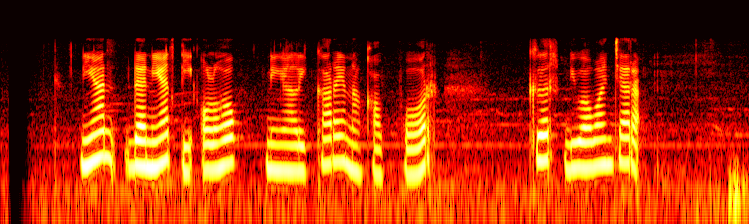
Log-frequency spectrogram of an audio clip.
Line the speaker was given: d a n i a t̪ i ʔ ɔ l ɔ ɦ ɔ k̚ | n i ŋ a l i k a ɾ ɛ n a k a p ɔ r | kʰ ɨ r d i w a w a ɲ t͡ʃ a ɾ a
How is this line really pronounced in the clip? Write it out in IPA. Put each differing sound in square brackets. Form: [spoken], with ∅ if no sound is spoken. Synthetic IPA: d a n i a t̪ i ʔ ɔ l ɔ ɦ ɔ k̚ | n i ŋ a l i k a ɾ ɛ n a k a p ɔ r | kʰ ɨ r d i w a w a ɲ t͡ʃ a ɾ a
